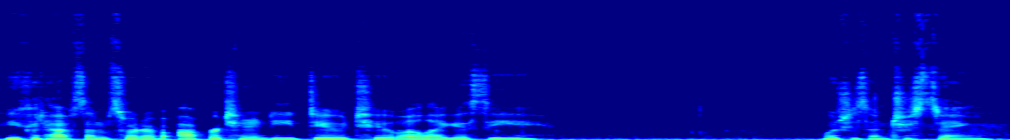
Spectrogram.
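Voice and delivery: soft whispered aside to viewers. Acted. Tarot reader whispering her reading to viewers. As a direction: drop into a hushed ASMR whisper.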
